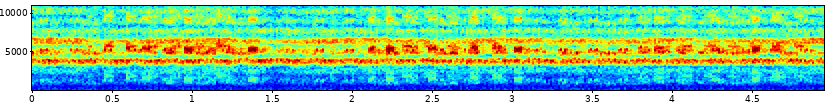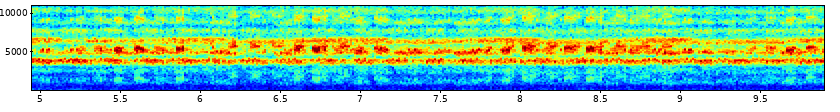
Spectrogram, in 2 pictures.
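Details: Autumn insects in a Japanese garden near dawn sing together in an unbroken shrill chorus, layered high trills and rapid chirping pulses holding steady for the whole stretch.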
